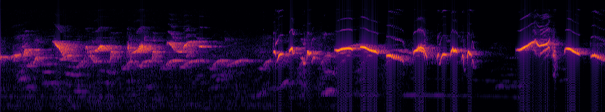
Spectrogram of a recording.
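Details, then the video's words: Afternoon group song of oriental magpie-robins. Busy chattering and whistling at first gives way to loud, clear, sweeping whistled phrases. "Kicauan kacer ombyokan bahan disore hari"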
